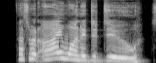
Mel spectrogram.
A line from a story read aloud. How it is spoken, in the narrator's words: whines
